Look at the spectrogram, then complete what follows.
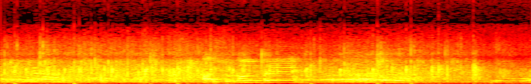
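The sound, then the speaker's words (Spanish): An audience at a church service claps for the Lord steadily throughout, a dense crackle of many hands with sharp low thumps scattered in, while voices call out over the applause for a moment in the middle. “En el nombre de Jesús que fuerte ese aplauso si es para el Señor.”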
